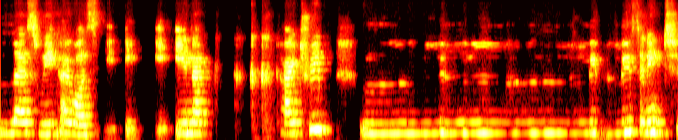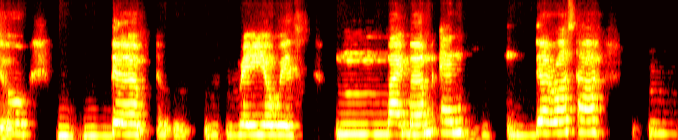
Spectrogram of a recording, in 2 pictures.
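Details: Young man from India describing his own stuttering (stammering) on a live panel of young people who stutter; stuttering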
